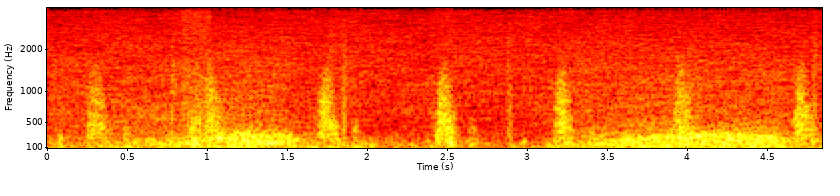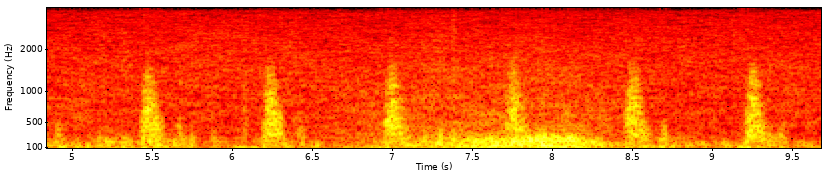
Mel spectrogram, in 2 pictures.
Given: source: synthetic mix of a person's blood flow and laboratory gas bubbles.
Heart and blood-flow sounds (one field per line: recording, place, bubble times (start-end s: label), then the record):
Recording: Doppler ultrasound of blood flow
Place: subclavian vein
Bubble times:
0.84-1.02 s: bubbles
2.41-2.57 s: bubbles
From the record:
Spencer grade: 2 (many but less than half of the cardiac periods contain bubble signals, singularly or in groups)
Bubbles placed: anywhere in the cardiac cycle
